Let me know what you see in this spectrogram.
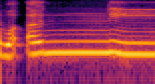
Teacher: نون پہ یہاں پہ غنہ زمانی ہو رہا ہے، نون تشدید والا ہے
